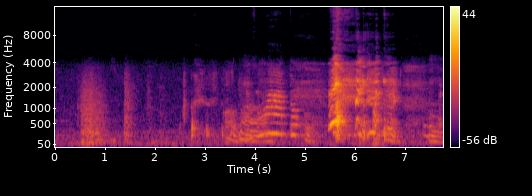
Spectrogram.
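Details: Adult woman coughing as soon as she is touched during a treatment session, after two years of medication without improvement: strained, drawn-out vocal sounds, then a loud harsh cough burst and retching-like noises; a forceful cough.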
